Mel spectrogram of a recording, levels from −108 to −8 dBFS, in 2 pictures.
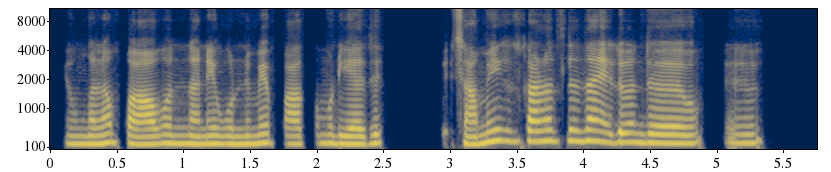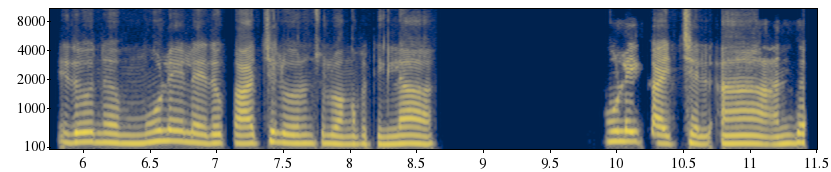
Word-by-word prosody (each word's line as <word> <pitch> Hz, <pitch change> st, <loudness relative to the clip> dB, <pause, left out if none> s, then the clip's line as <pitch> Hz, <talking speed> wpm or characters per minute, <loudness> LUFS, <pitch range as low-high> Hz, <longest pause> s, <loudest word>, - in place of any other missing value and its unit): இவங்கலாம் 180 Hz, +3 st, 0 dB
பாவம் 185 Hz, +2 st, +2 dB
தானே 180 Hz, +1 st, +1 dB
ஒண்ணுமே 180 Hz, +3 st, 0 dB
பாக்க 180 Hz, 0 st, -3 dB
முடியாது. 185 Hz, 0 st, +1 dB, 0.6 s
சமீப 225 Hz, +8 st, +2 dB
காலத்துல 245 Hz, +1 st, +1 dB
தான் 245 Hz, -2 st, +3 dB
ஏதோ 220 Hz, +2 st, +1 dB
இந்த, 205 Hz, 0 st, +1 dB, 0.6 s
ம். 195 Hz, 0 st, -3 dB, 0.6 s
ஏதோ 220 Hz, +1 st, +2 dB
இந்த 215 Hz, 0 st, 0 dB, 0.2 s
மூளையில 235 Hz, -1 st, +1 dB
ஏதோ 200 Hz, -, +1 dB
காய்ச்சல் 195 Hz, +3 st, +1 dB
வரும்ன்னு 195 Hz, 0 st, -1 dB
சொல்லுவாங்க, 180 Hz, -2 st, 0 dB
பாத்தீங்களா? 180 Hz, +2 st, +1 dB, 1.4 s
மூளைக்காய்ச்சல். 205 Hz, -6 st, +1 dB
அ -, -, +3 dB, 0.4 s
அந்த 195 Hz, +3 st, +1 dB
195 Hz, 120 wpm, -23 LUFS, 180-220 Hz, 1.4 s, தான்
